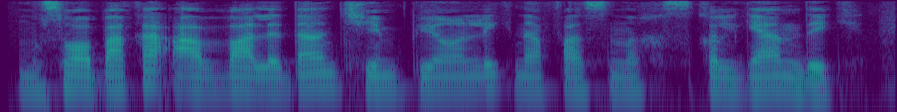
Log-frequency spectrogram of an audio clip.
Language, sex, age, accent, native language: Uzbek, male, 12-17, Samarqand, Uzbek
